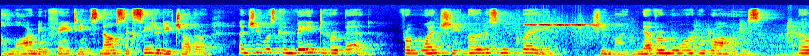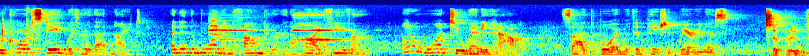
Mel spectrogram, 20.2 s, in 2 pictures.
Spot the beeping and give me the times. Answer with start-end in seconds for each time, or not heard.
6.7-7.4, 12.7-14.6.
